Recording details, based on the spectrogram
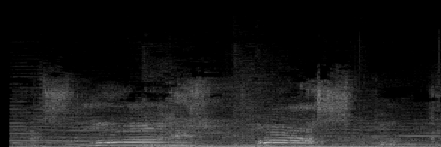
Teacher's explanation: Also notice how short the word as becomes, even in slow motion.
